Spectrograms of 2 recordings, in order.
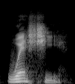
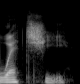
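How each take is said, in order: First: No t sound is heard before the sh. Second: A t sound is heard before the sh. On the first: The speaker calls it right. "The first part of wet. It'd be the W" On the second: The speaker calls it wrong. "Throwing the T in there, it doesn't belong"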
